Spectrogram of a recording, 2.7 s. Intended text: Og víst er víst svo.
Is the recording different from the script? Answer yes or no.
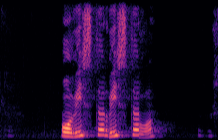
no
